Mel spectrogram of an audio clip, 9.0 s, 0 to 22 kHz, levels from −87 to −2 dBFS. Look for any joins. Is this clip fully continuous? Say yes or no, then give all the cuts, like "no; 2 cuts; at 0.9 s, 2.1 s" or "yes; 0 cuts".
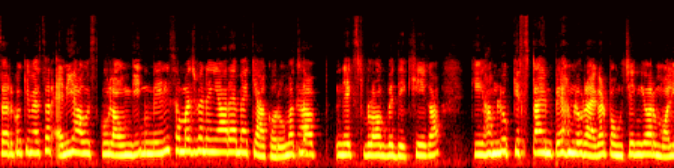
no; 2 cuts; at 1.9 s, 4.1 s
